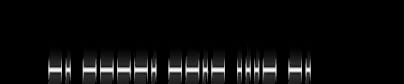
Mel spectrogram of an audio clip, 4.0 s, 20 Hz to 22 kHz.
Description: Morse code, heard as a keyed tone, about 27 wpm, 700 Hz. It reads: N9QVN
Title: USA Call Signs - 5 Characters - Repeated 2x - 28wpm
